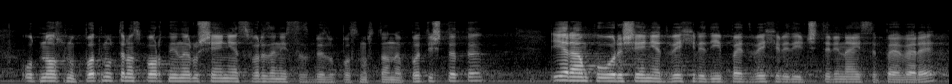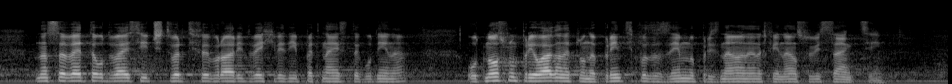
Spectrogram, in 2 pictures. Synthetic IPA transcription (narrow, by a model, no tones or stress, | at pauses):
ot̪nɔsnopɤt̪not̪ɾɐnspɔɾt̪ninɐɾʊʃɛniəsvɤɾzənisəzbɛzopɐsnost̪ənɐpɤt̪iʃt̪ət̪ə | iɾamkovoɾɛʃɛniɛd̪vɛxiʎʲɐd̪iːpɛt̪̚d̪vɛxilʲɐd̪iːt͡ʃɛ̥t̪iɾinajsɛpɛvɛɾɛ | nɐsɐvɛt̪əod̪ːvajsɛit͡ʃɛ̥t̪vɤɾt̪i̥fɛvɾuaɾid̪vɛxiʎʲɐd̪iːpɛt̪najst̪əɡod̪inə | ot̪nɔsnopɾilˠaɡənɛt̪onɐpɾint̪si̥pəzɐzəimnopɾiznavɐnɛnɐfinansovisaŋk̚t̪sḭː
